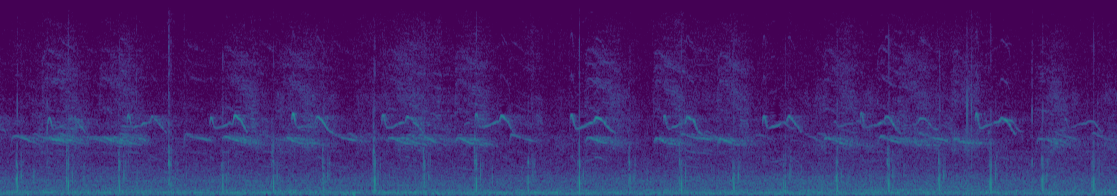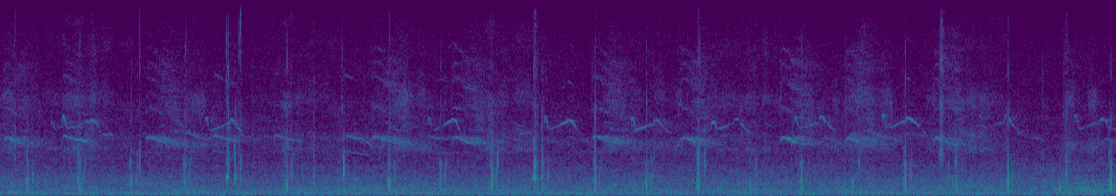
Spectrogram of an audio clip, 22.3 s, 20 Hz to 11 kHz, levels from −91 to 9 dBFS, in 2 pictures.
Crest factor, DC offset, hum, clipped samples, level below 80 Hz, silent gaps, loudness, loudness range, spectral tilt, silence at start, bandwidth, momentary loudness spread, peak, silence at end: 26 dB; under 0.1%; none; under 0.1%; -78 dBFS; none; -47 LUFS; 2 LU; -4.5 dB/octave; 0 s; 11 kHz; 4 LU; -22 dBFS; 0 s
